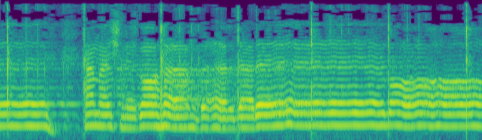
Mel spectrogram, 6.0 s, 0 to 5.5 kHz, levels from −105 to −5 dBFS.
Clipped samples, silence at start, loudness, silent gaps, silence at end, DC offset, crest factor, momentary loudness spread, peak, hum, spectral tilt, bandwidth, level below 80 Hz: under 0.1%; 0 s; -17 LUFS; none; 0 s; under 0.1%; 16 dB; 5 LU; 0 dBFS; none; -8 dB/octave; 5.4 kHz; -54 dBFS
